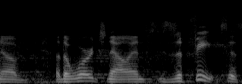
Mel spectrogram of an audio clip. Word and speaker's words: Ziphites: the words now and zephitz is how it said all i have to do is just look at my feet and i remember how to pronounce it it's the feats and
